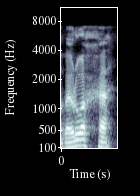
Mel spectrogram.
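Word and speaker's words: רוח: But here, this particular syllable begins with a pata, so it's called a pata furtifa. The hiding or the sneaky, the sneaky pata. Okay? So Baruch, the spirit.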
